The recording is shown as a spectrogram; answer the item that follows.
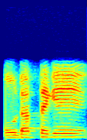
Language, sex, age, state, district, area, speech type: Bengali, male, 18-30, West Bengal, Uttar Dinajpur, rural, conversation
